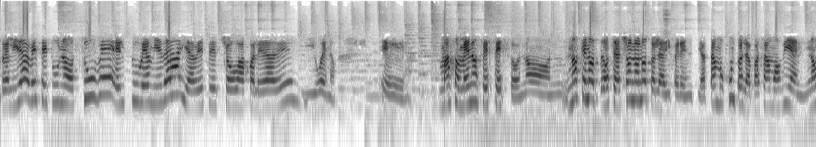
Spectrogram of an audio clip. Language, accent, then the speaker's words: Spanish; La Plata, Buenos Aires Province, Argentina; De La Plata.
